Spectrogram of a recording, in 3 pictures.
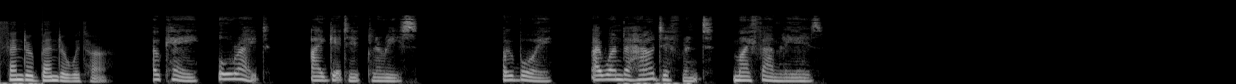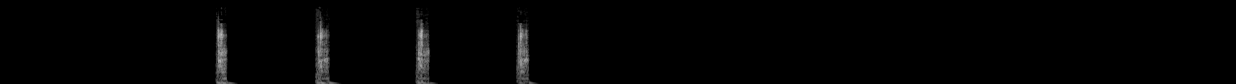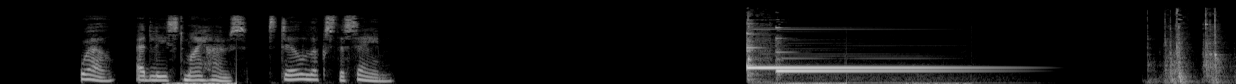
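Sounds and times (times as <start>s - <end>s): clock ticking: 15.5s - 15.7s
two-tone doorbell chime: 32.2s - 35.3s.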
